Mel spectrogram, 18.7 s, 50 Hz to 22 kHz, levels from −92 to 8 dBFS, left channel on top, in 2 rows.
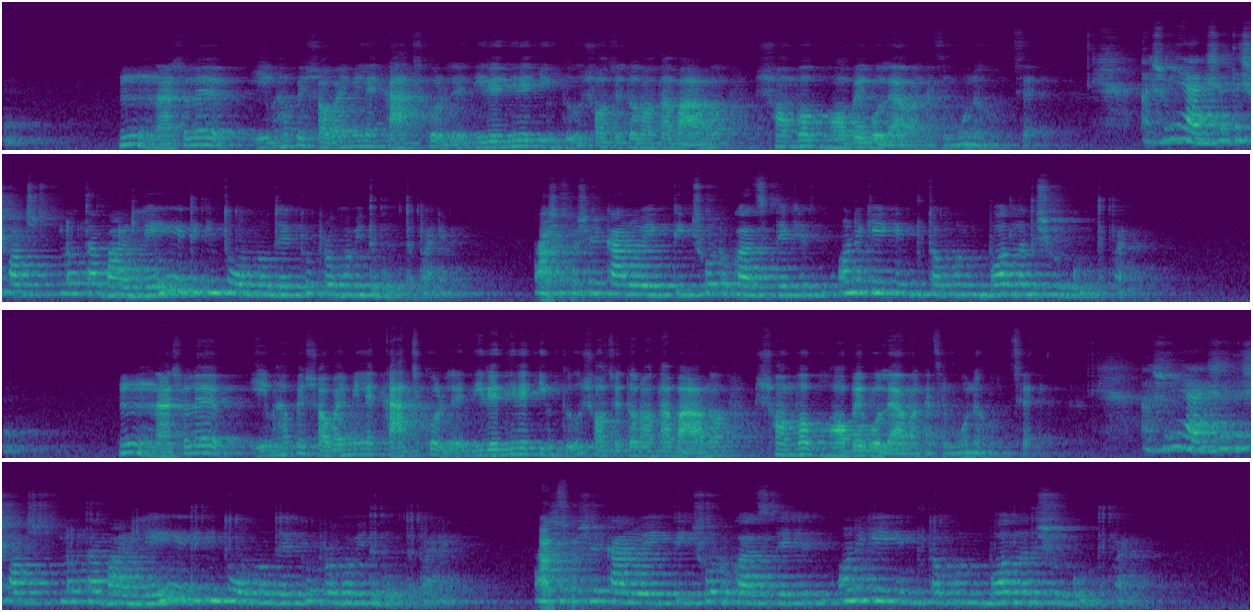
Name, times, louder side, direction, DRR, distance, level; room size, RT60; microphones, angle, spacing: voice 1, 0.9-7.7 13.4-13.5, right 3 dB, 80° right, 5 dB, 1.6 m, -33 dB
voice 2, 8.2-12.8 13.4-17.8, left 1 dB, 50° left, -2 dB, 4.9 m, -32 dB
19.5 x 13.5 x 2.6 m, 1.2 s
head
